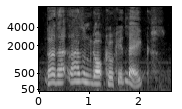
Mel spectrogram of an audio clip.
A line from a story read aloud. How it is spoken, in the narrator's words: quavered Ben, more hoarsely yet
